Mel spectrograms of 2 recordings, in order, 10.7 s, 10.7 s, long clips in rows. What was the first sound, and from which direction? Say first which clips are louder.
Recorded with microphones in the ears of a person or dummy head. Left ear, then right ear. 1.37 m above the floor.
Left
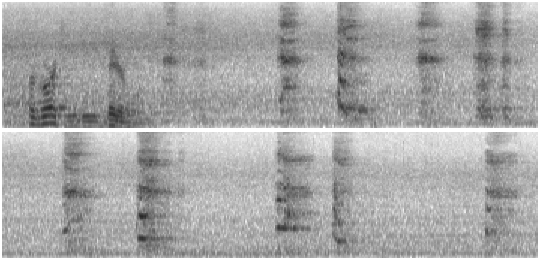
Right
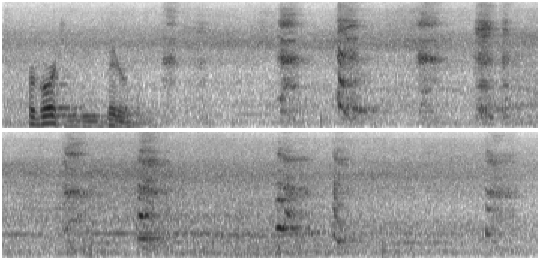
A man speaking: right 3 dB; 15° right (ahead or behind).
